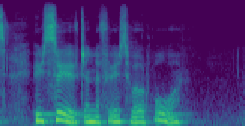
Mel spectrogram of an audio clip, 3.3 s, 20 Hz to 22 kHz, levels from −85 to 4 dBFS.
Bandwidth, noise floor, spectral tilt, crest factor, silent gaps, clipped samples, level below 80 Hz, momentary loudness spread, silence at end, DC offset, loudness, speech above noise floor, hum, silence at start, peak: 18.5 kHz; -57 dBFS; -5.5 dB/octave; 14 dB; none; under 0.1%; -60 dBFS; 10 LU; 0.8 s; under 0.1%; -23 LUFS; 35 dB; none; 0 s; -10 dBFS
